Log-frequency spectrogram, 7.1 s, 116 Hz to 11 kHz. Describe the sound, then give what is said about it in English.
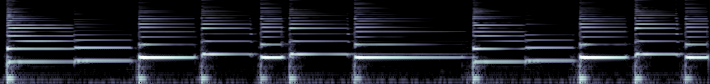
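A guitar plays a solo phrase of many plucked notes on the first and second strings, with notes slid up a fret. The tones ring clearly and step between a few pitches in a repeating pattern, with no talk. “here's how you play the solo. Start with your third finger on the second string, 8th fret. And play that note and then slide it up to the 9th fret.”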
